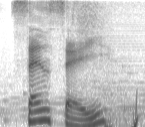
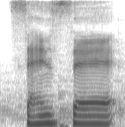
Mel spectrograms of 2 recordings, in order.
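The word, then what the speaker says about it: 先生: pronounced yoji but yoji And the word for teacher in Japanese isn't pronounced sensei but sensei I honestly learned this embarrassingly late into my studies.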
